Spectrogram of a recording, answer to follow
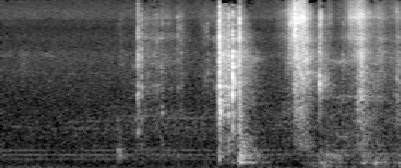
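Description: Oracle cards being handled and set down on a table: about two seconds of near quiet with one faint click, then a few soft taps and rustles.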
